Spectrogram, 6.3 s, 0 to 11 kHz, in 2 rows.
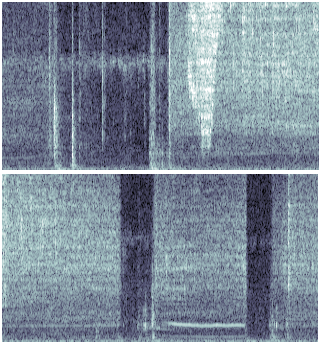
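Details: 2010 Ford Expedition 5.4L, 121,367 miles, after a front-end collision: driver's power window motor runs in several short, steady whirs rising slightly as the glass stops; the windows work normally.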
